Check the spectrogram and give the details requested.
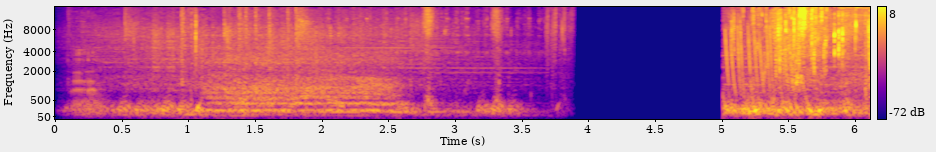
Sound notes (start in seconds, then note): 1.0 boss Roars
